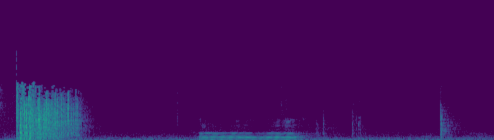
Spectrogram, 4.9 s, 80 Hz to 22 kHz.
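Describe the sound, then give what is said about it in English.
A quick clatter of dice tumbling across a hard tabletop at the start during a tabletop game, the roll coming up 3s, then a brief sustained hum-like tone and a couple of faint clicks. “He rolled like shit. So he got 3s.”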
